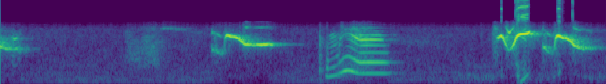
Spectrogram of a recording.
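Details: Pet cockatiel indoors near baby cockatiels, said to be saying "come here": bright whistled notes around a sliding chirp, a short harmonic voice-like phrase midway, then two sharp rising-falling whistles, with quiet room noise between.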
